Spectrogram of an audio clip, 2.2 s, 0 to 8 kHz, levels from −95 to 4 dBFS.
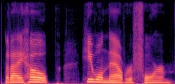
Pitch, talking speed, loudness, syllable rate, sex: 190 Hz, 190 wpm, -15 LUFS, 4.7 syllables/s, female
